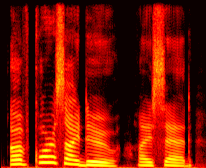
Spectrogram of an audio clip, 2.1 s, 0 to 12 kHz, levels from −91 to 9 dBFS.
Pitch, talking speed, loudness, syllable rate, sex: 265 Hz, 175 wpm, -15 LUFS, 4.6 syllables/s, female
